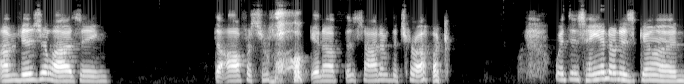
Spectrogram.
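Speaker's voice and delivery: giggling, laughing right through the words. Picturing an officer walking up to a truck, laughing while talking. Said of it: "Sorry for laughing".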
